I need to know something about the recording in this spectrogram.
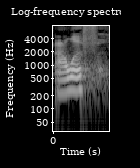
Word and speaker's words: aleph: refer to this as this symbol here you'd pronounce that as alef not I left not right aleph is just a Hebrew letter Capital Hebrew letter with a subscript of zero pronounce that as aleph not um that is it's the it's the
